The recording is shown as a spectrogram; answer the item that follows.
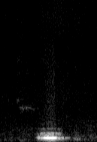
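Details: Cavalier King Charles Spaniel puppy, four weeks old, in a puppy pen with its litter: a single short, low whine rising and fading within half a second, with a faint trailing squeak and silence around it.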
